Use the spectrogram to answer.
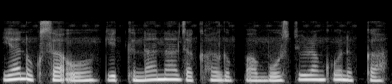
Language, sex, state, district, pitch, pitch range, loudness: Garo, female, Meghalaya, South Garo Hills, 195 Hz, 185-215 Hz, -13 LUFS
